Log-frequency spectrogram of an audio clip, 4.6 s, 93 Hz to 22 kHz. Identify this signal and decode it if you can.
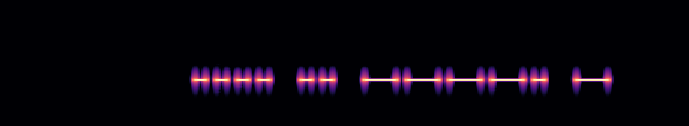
Morse code, heard as a keyed tone, about 17 wpm, 700 Hz. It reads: HI9T
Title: DXCC-100 Call Signs - 4 Characters - 17wpm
